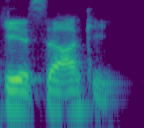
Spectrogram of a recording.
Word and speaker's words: Kiyosaki: Robert Kiyosaki.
